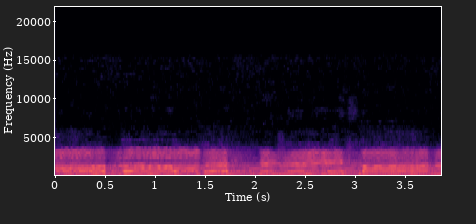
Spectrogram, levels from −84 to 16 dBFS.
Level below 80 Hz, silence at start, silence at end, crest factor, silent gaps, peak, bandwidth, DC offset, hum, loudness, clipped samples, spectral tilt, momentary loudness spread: -48 dBFS; 0 s; 0 s; 14 dB; none; -8 dBFS; 6 kHz; under 0.1%; none; -23 LUFS; under 0.1%; -7 dB/octave; 4 LU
